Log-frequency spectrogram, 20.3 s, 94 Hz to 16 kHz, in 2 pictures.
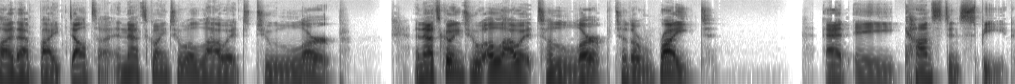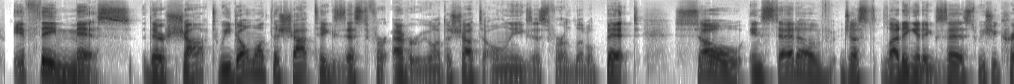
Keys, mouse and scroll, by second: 0.1-1.0 typing, 0.3 click, 3.9 click, 3.9 BackSpace, 8.6 click.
